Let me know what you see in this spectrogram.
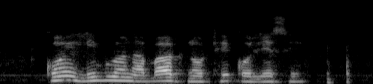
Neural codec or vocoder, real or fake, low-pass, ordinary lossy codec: none; real; 9.9 kHz; Opus, 16 kbps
